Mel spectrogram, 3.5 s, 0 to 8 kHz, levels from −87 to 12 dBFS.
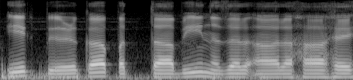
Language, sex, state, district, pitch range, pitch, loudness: Hindi, male, Jharkhand, Ranchi, 125-135 Hz, 130 Hz, -16 LUFS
